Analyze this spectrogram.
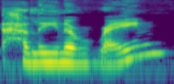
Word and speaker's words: Halina Reijn: So, directed by Helena Rain. I think that's how you pronounce it. That's my anglicised pronunciation of it Yeah.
